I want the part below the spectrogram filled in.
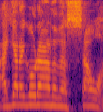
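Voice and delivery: imitated old-school Boston accent. Comparing someone's accent to the speaker's grandma, imitating grandma's old Boston accent. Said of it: "he just has this little drawn out".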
